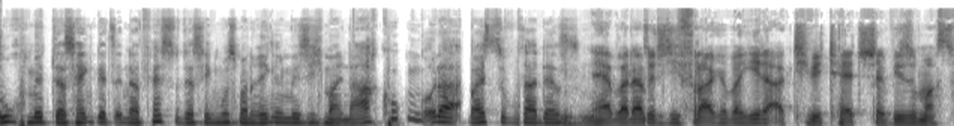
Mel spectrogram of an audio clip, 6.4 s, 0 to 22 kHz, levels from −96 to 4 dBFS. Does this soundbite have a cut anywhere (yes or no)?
yes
